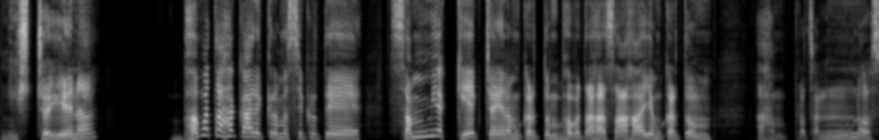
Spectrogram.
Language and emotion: Sanskrit, disgusted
